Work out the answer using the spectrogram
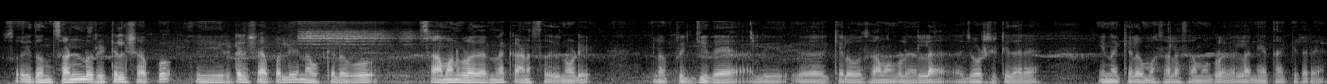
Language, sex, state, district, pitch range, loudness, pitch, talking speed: Kannada, male, Karnataka, Raichur, 95-110 Hz, -20 LUFS, 100 Hz, 140 wpm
